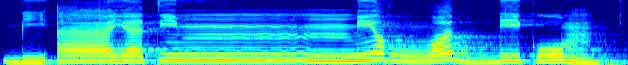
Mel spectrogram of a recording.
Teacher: tanwin kasrahnya lebur atau masuk ke mim, ya. Jadi bukan bi ayatin tapi bi ayatim sambil tahan dengung. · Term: idgham bil gunnah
